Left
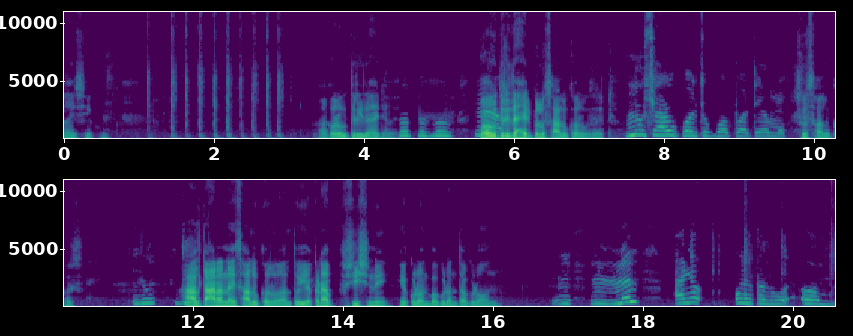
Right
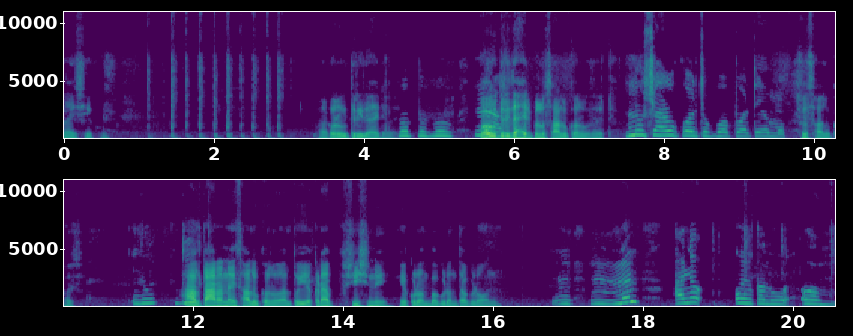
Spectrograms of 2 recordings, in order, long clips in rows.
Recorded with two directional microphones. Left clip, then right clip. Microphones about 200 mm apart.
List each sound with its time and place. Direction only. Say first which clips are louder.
0.0 s speech: left 1 dB; 15° left (ahead or behind)
2.0 s music: left 1 dB; 15° right (ahead or behind)
3.3 s speech: left 2 dB; 30° left (ahead or behind)
4.4 s a child's voice: right 4 dB; 5° right (ahead or behind)
5.5 s speech: even; 30° left (ahead or behind)
7.5 s a child's voice: right 2 dB; centre (ahead or behind)
9.7 s speech: left 2 dB; 25° left (ahead or behind)
11.2 s speech: even; 5° left (ahead or behind)
11.8 s speech: left 1 dB; 30° left (ahead or behind)
16.8 s a sound: right 1 dB; 10° left (ahead or behind)
18.3 s a sound: right 2 dB; 5° right (ahead or behind)
19.2 s a child's voice: right 1 dB; 5° left (ahead or behind)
